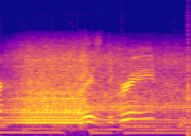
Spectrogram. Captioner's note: engine whirring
